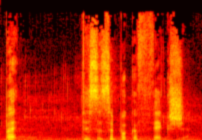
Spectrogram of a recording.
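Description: A woman's voice: high voice, sing-song, brisk, creaky, a little hiss or hum, exaggerated voice. A woman voicing a sassy, naive young heroine who wisecracks and is often bewildered.

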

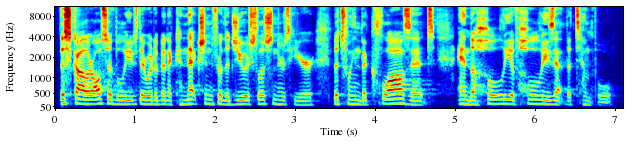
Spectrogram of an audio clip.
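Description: A middle-aged man preaching a prepared sermon, earnest and emphatic, with deliberate pauses and repeated phrases for weight. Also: mid-range voice, flat delivery, a bit bright.

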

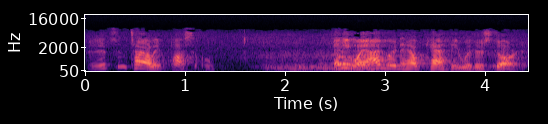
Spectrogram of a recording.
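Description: Genial radio-sitcom father, husky, very lively pitch, old lo-fi broadcast. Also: brisk, slight background noise. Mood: playful. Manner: genial, warmly amused. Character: good-natured middle-aged father, curious and teasing. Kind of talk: 1950s radio sitcom acting.

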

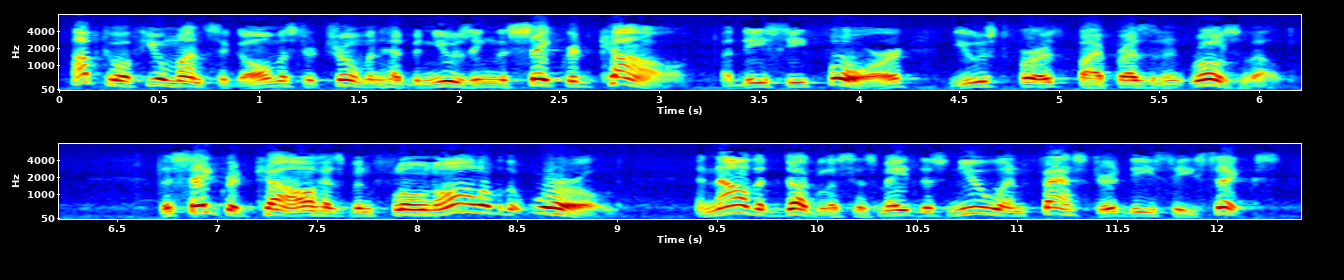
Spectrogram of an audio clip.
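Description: A man's voice: on the high side, low-quality recording. A man announcing and narrating a 1940s radio adventure, emphatic and addressing young listeners directly.

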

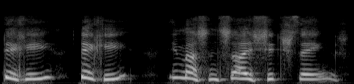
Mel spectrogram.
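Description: A woman's voice: on the high side, fairly even intonation, measured pace, gravelly, a little mellow, voice pushed up. A woman voicing a doleful, listless slum mother with speech, faltering and feebly respectable, in an audiobook. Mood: faltering reproach. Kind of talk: audiobook character voice.

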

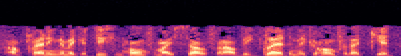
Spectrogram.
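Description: A man's voice: medium pitch, fairly even intonation, fast, close to an everyday voice. An actor playing a cocky, slangy ex-convict crook in his fifties in a 1950s radio drama. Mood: insistent, earnest. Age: 50s. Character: tough, wisecracking 51-year-old ex-convict crook. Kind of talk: 1950s radio drama acting and first-person narration. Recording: tinny, noisy old radio broadcast.

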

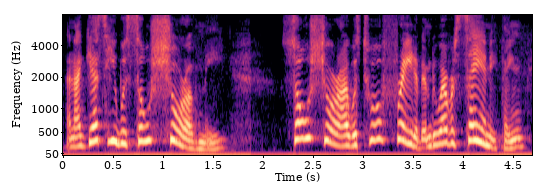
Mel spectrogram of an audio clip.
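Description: Anguished, high-voiced frontier wife. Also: female voice, sing-song. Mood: anguished, resolute. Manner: halting, emotional, earnest. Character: anguished frontier wife, frightened but newly resolute. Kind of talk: old-time radio western acting.

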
